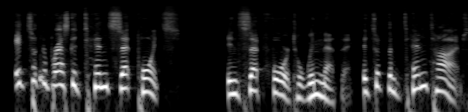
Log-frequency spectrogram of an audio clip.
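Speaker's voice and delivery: slightly angry. Recapping Nebraska's long fourth-set win to the other speaker, with a little anger. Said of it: "with a little anger in your voice".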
